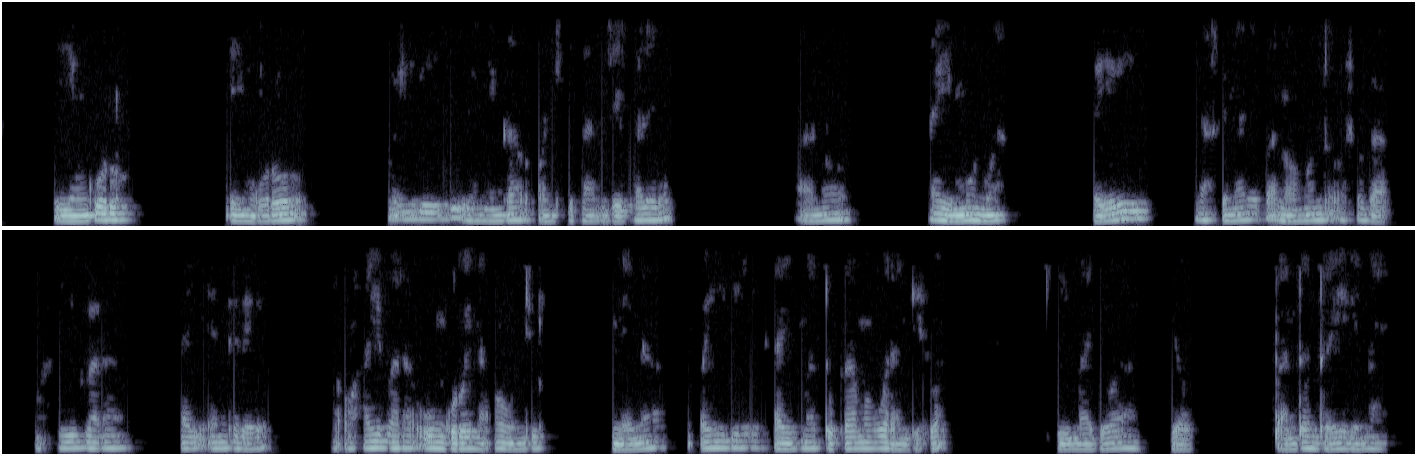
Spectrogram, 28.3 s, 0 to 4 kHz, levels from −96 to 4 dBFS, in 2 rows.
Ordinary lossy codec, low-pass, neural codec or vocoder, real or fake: MP3, 32 kbps; 3.6 kHz; none; real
